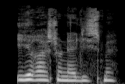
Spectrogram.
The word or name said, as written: irrationalisme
